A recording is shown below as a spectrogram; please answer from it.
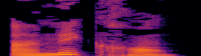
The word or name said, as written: un ecran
